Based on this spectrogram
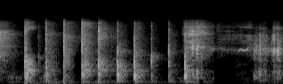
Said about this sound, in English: That was not mean to be a bad clap.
